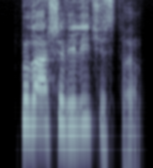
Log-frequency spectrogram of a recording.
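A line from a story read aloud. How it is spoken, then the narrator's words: Cooing. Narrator (Russian): проворковала графиня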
